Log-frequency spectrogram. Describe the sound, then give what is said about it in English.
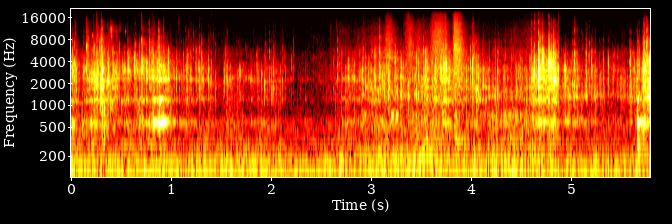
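Water sloshes and splashes in a bowl of ice water as a hand pumps its fist up and down in it, a steady churning with a few sharper splashes and no one speaking. “Fill a bowl with water and ice, place your hand inside, and pump your fist.”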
